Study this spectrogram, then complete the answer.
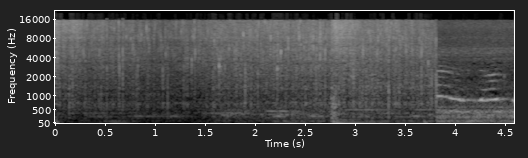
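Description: Onion and tempering seeds sizzle steadily in hot oil in a home kitchen, a dense continuous fry with a louder burst of crackle partway through and a brief shift near the end.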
